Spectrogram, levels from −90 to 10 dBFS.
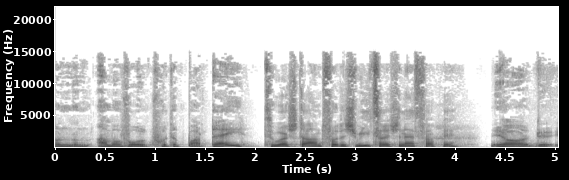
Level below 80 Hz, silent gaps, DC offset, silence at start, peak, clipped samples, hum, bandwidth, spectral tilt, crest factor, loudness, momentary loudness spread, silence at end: -50 dBFS; none; under 0.1%; 0 s; -4 dBFS; under 0.1%; none; 15.5 kHz; -5.5 dB/octave; 18 dB; -24 LUFS; 6 LU; 0 s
